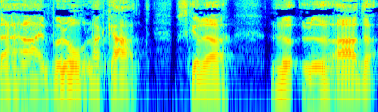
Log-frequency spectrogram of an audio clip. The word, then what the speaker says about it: lakaat: Lacat s'écrit L-A-K-A et A-T. A-T ou A-D, selon les orthographes des uns et des autres. Mais ici, en finale, ça se prononce T, donc lacat. L-A-K-A-A-T. Alors, l'accent est sur l'avant-dernière syllabe, c'est-à-dire avant la finale at, donc lacat. Ce qui fait qu'en fait, l'accent est sur la finale, lacat.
